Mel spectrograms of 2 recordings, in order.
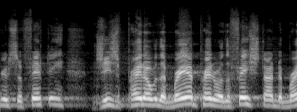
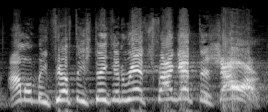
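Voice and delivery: much higher, loud gleeful shout; greedy excited shout; 13 semitones higher, 5 dB louder than usual. Acted. Peter gloating about his catch, high loud excited shout. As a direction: crow about the riches, slowing down.

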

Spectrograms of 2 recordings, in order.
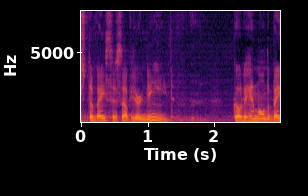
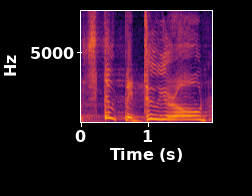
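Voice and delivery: very slow, high, louder scoffing drawl; mock dismissive parent; 10 semitones higher, 6 dB louder, much slower than usual. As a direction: drag it out with exaggerated disdain. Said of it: "And you don't go".

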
